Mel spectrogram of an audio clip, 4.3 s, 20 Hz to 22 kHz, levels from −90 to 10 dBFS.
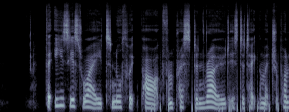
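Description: A speech recording with a train of clicks from 2.19 s to 4.31 s. About twenty sharp ticks arrive near 10 per second, unevenly spaced, and they stand a few decibels above the speech. The likely cause is interference from nearby equipment or a faulty connection or power supply.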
